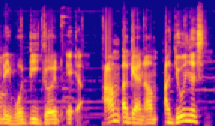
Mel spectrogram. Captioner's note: stutter Moment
